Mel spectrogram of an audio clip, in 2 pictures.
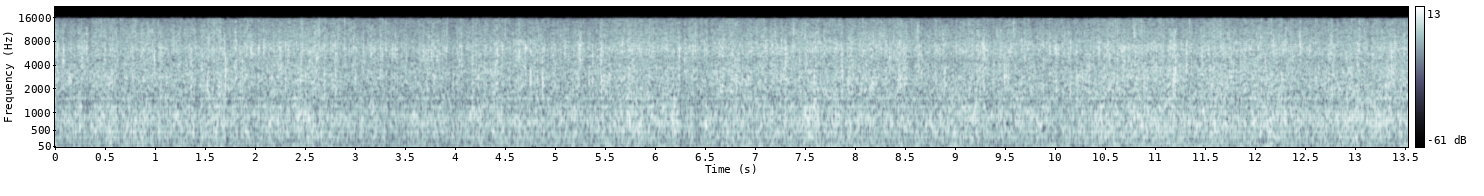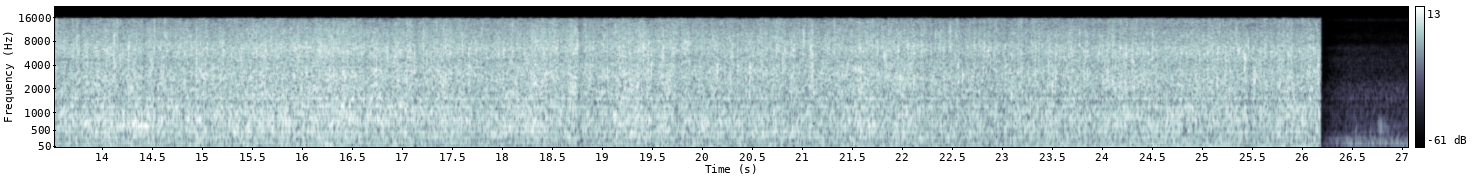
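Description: Heavy rain falling steadily on hard surfaces, with water spouting from a drainpipe. It is a dense, even hiss that cuts off suddenly near the end.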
